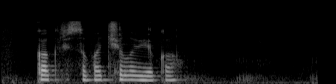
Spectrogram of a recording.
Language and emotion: Russian, neutral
